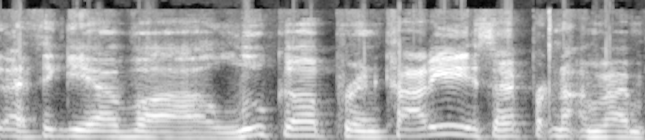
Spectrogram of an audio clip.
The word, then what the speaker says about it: Princiotta: It's Princiotta Luca Princiotta.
